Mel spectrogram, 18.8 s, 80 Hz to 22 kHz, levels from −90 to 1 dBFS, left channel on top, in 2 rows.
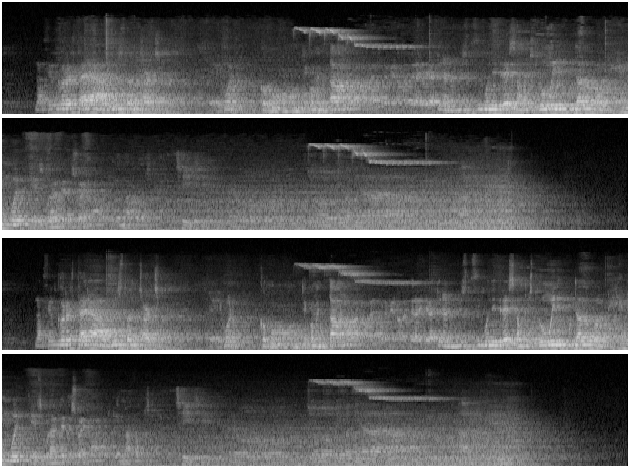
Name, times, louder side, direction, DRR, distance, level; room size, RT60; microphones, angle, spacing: voice 1, 0.5-2.5 3.1-3.5 3.9-11.5, equal, 45° right, 0 dB, 1.8 m, -25 dB
Chirp tweet, 0.8-17.0, left 2 dB, 60° left, 2.7 m, -36 dB
voice 2, 12.0-15.7 16.2-17.1, right 1 dB, 15° right, -2 dB, 1.6 m, -35 dB
13.5 x 11.0 x 7.5 m, 2.8 s
head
